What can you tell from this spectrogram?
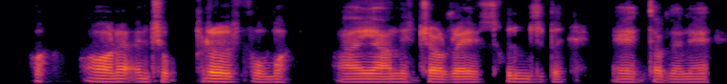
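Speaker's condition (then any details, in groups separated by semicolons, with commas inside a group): Cerebral palsy; unable to walk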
